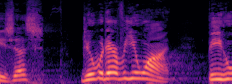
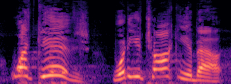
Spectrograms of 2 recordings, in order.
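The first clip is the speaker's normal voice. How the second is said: indignant scream; 6 semitones higher than usual. Acted. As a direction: shriek in outraged self-defence. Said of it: "And the offender screams".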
